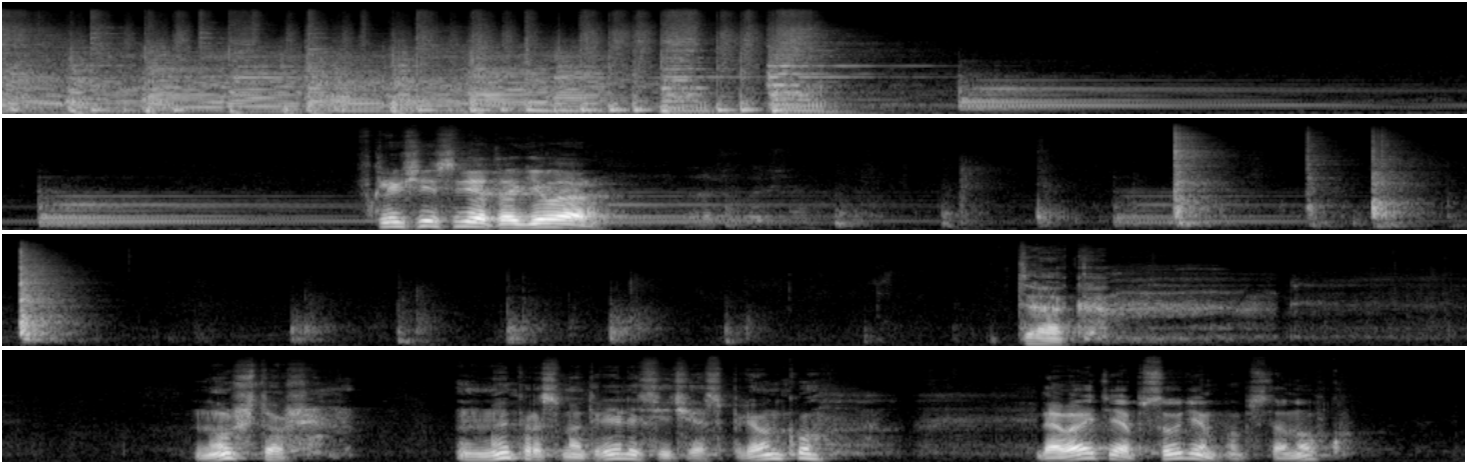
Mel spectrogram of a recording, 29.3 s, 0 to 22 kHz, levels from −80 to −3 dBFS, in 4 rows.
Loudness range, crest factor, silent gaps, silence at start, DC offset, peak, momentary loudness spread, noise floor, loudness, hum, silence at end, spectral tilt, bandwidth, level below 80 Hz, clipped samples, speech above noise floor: 21 LU; 24 dB; none; 0 s; under 0.1%; 0 dBFS; 27 LU; -62 dBFS; -21 LUFS; none; 0.6 s; -5.5 dB/octave; 17 kHz; -56 dBFS; under 0.1%; 45 dB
